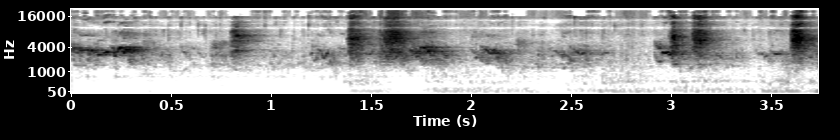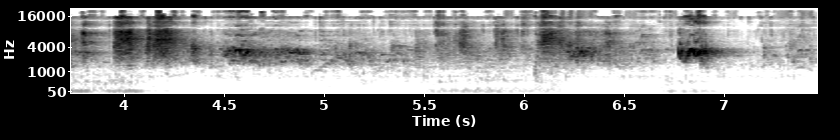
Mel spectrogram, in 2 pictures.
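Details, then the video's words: A flock of pet budgerigars in a home play area chatters and squawks in irregular bursts, with soft low fluttering or thumping sounds between calls. "Sonidos de budgies para Budgies en casa"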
